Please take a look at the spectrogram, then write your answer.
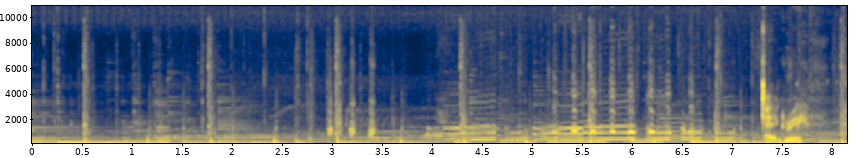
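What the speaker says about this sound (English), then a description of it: "How you doing, chickens?" Chickens in the Farming Simulator 25 video game cluck repeatedly and steadily over a busy bed of game sounds and music, close and continuous for several seconds.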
